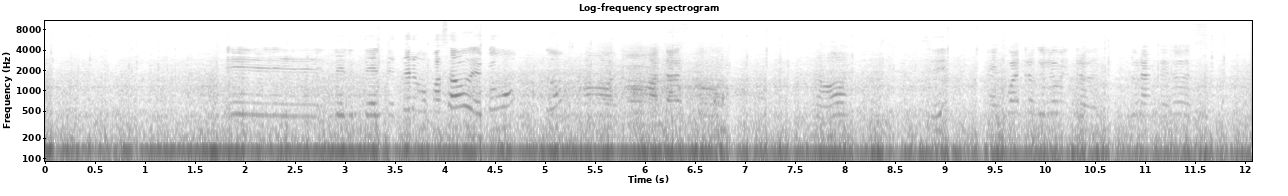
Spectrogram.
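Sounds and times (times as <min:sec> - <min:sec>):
car engine drone: 0:00.0 - 0:12.0
road noise: 0:00.0 - 0:12.0.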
